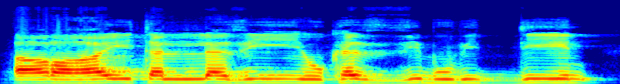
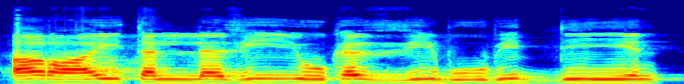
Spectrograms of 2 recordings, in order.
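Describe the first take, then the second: The two takes are said the same way.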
